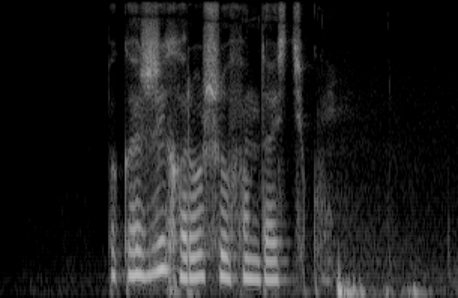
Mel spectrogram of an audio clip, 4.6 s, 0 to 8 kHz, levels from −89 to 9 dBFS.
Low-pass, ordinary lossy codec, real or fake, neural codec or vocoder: none; none; real; none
